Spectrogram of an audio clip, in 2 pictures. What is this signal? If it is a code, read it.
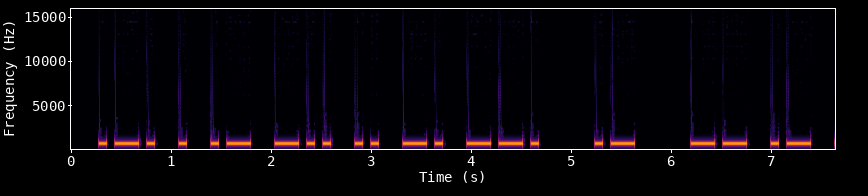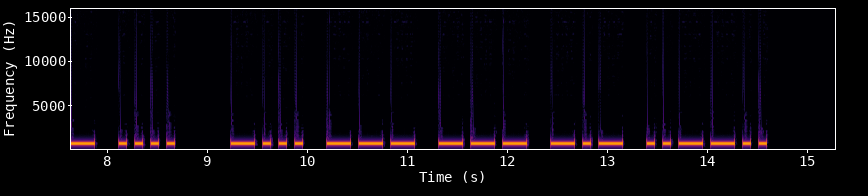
Morse code, heard as a keyed tone, about 15 wpm, 700 Hz. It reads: READING A MATH BOOK?
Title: Sentences from Top 1000 Words - Review Part 6 - 15wpm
